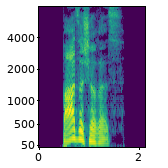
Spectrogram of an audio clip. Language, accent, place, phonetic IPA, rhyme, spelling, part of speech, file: German, Germany, Berlin, [ˈbaːzɪʃəʁəs], -aːzɪʃəʁəs, basischeres, adjective, De-basischeres.ogg
- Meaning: strong/mixed nominative/accusative neuter singular comparative degree of basisch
